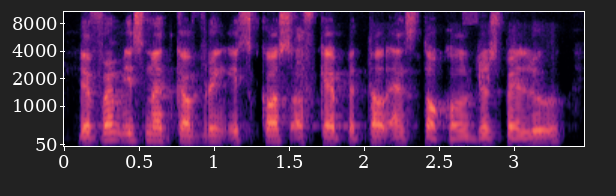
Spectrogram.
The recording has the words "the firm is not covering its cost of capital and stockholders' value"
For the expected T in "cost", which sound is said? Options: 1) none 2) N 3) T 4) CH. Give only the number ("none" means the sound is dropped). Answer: 1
